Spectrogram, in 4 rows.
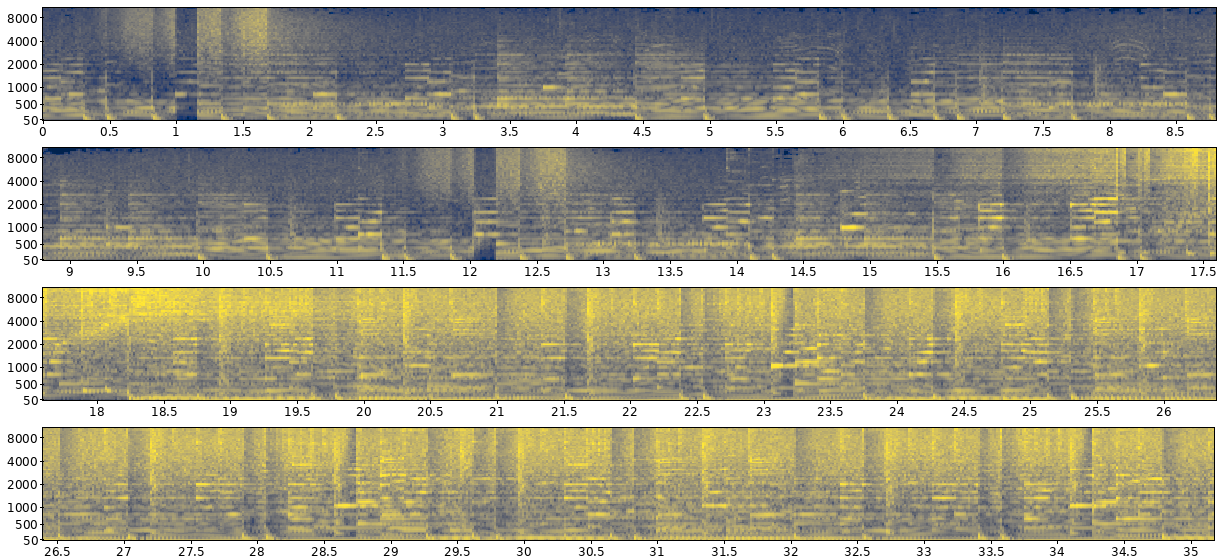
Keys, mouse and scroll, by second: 23.0 shift+space, 23.2 click, 23.5 space, 24.3-31.5 shift+drag, 31.5 space, 31.7 click, 32.0 space, 32.7-34.6 shift+drag.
